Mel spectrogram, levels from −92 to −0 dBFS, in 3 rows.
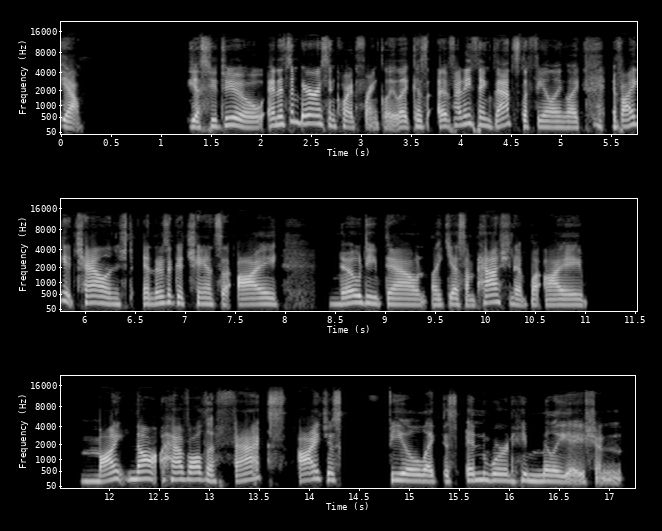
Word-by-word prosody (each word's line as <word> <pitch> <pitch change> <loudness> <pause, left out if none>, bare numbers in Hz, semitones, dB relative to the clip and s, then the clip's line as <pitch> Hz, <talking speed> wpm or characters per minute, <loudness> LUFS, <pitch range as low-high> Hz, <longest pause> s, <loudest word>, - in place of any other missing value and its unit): Yeah. - - +4 1.1
Yes, 185 -1 +1
you 200 - 0
do, 195 -6 +1
and 225 +3 +4
it's 260 +7 +1
embarrassing, 280 - +3
quite 185 -4 -2
frankly, - - -4
like, 180 0 0
'cause 195 -2 -3
if 205 +3 0
anything, 240 -3 +1
that's 190 +8 +3
the 190 - -2
feeling, 175 -1 -3
like, 170 0 -2 0.3
if 180 +3 -3
I 240 +5 +4
get 255 -5 -2
challenged 205 -5 +1
and 185 -1 -1
there's 200 +3 -1
a 230 - -2
good 205 -3 -3
chance 185 -2 -3
that - - -2
I 175 +1 +3 0.5
know 190 +5 +1
deep 200 -4 -3
down, 170 -2 +1
like, 165 +1 -5
"Yes, 175 -3 -1
I'm 150 - -3
passionate, 190 -7 +1
but 165 - 0
I 160 0 +1 0.8
might 175 +7 +2
not 235 +1 +3
have 225 0 +2
all 220 0 +4
the 195 -4 -1
facts," 195 - -1
I 215 +5 +5
just 215 -3 -4 0.5
feel 200 -3 +2
like 175 -1 0
this 175 -1 -7
inward 200 -1 0
humiliation. 175 -2 -2
190 Hz, 175 wpm, -25 LUFS, 175-220 Hz, 1.1 s, I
